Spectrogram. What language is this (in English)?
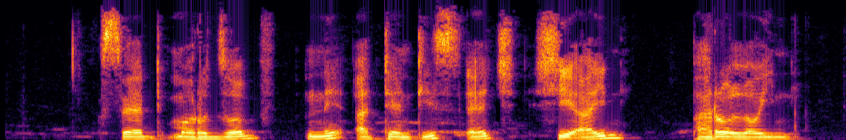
Esperanto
